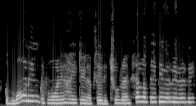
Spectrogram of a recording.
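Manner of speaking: high sing-song friendly greeting; overly sweet neighborly hello; cheery greeting. Retold or imitated.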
